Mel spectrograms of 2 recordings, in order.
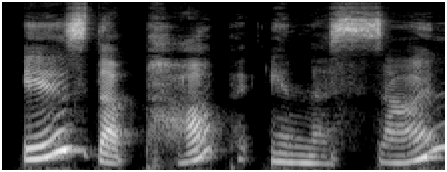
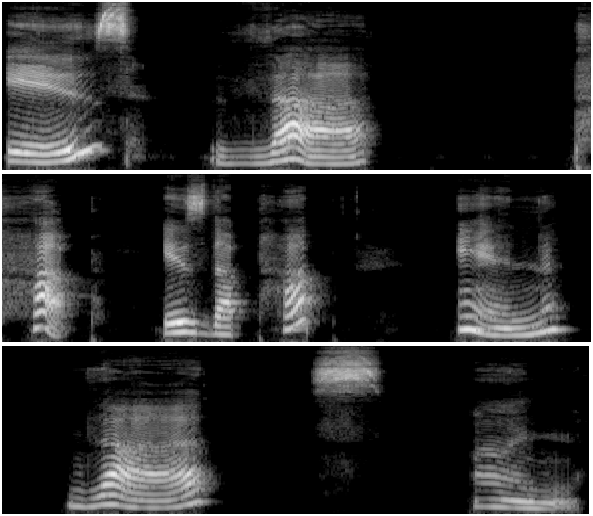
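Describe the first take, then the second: First: "sun" lifted at the end as a question; questioning rise. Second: Each word separate, long pauses between; word-by-word reading. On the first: Teacher shows how a question sounds, voice rising on "sun". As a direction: read it connected, slowly, raising "sun". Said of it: "our voice will go up at the end". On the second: Teacher decodes a sentence for beginners, word by word. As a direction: sound out the sentence one word at a time. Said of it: "All right, now we can read". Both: Shown as a demonstration.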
